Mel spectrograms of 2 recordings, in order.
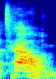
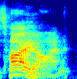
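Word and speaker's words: Taillon: pronounce higashioka it was tie on it's always two syllables buddy but the fact that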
